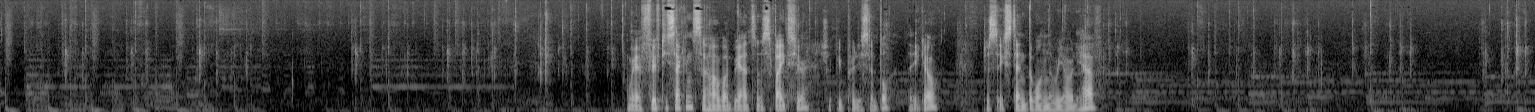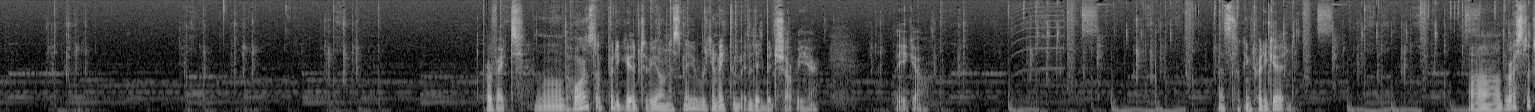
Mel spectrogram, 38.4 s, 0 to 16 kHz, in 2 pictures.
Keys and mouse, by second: 0.3 click, 0.8 ctrl+alt+middle click, 1.0 alt+middle click, 1.7 ctrl+alt+middle click, 2.0 alt+middle click, 2.5 ctrl+alt+middle click, 2.9 alt+shift+middle click, 3.1-4.2 alt+middle drag, 4.5 ctrl+alt+middle click, 4.8 alt+shift+middle click, 5.2 alt+middle click, 5.6 ctrl+alt+middle click, 6.0 shift+middle click, 6.7 5, 7.1 shift+middle click, 7.3 alt+middle click, 7.6 middle click, 8.0 f, 8.3 f, 8.7 f, 9.1 click, 9.6 alt+shift+middle click, 10.0 f, 10.3 click, 10.8 alt+shift+middle click, 11.4 click, 12.0 alt+shift+middle click, 12.9 click, 13.6 alt+shift+middle click, 13.9 f, 14.2 click, 14.9 ctrl+middle click, 15.2 alt+middle click, 15.4 shift+middle click, 15.6 alt+middle click, 16.0 ctrl+alt+middle click, 16.4 f, 16.7 click, 17.1 alt+shift+middle click, 17.4 f, 17.9 click, 18.9 f, 19.2 click, 19.9 middle click, 20.1 f, 20.4 click, 21.0 click, 21.5 alt+shift+middle click, 21.7 middle click, 22.2 f, 22.7 click, 23.3 ctrl+alt+middle click, 23.6 middle click, 23.9-25.2 alt+middle drag, 25.4 alt+shift+middle click, 26.0 alt+shift+middle click, 26.3 alt+middle click, 26.6 shift+middle click, 26.8 alt+middle click, 27.5 alt+shift+middle click, 27.7 middle click, 28.0 ctrl+alt+middle click, 28.3 alt+shift+middle click, 28.6 alt+middle click, 28.9 f, 29.2 click, 30.0 f, 30.3 click, 30.9 alt+shift+middle click, 31.5 click, 32.1 ctrl+alt+middle click, 32.5 shift+middle click, 32.8 alt+middle click, 33.5 alt+middle click, 33.7 alt+shift+middle click, 34.1 middle click, 34.4 middle click, 34.6 middle click, 34.8 ctrl+alt+middle click, 35.2 f, 35.6 click, 36.2 ctrl+alt+middle click, 36.4 middle click, 36.8 alt+shift+middle click, 37.2 middle click, 38.0 alt+shift+middle click.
